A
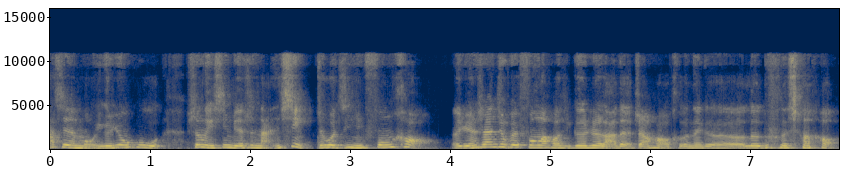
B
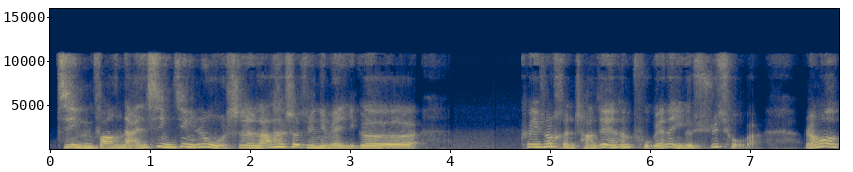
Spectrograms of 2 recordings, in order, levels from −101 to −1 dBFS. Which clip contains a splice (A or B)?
A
